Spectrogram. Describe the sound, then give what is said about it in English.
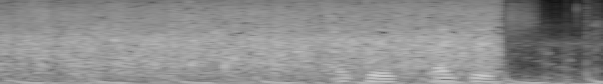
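Loud, dense applause, like a small crowd clapping, fills the first two and a half seconds, with voices talking underneath, then cuts off abruptly into quieter talk. “Round of applause for me for being able to pronounce something vaguely Japanese and vaguely correct.”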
